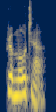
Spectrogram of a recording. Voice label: "promoter", Indian; Dictionary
